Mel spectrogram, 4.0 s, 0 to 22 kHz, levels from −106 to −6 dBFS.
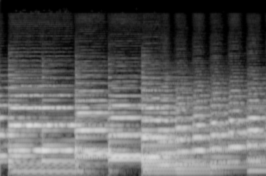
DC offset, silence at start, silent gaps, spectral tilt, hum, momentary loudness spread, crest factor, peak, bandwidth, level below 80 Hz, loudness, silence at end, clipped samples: under 0.1%; 0 s; none; -7 dB/octave; none; 5 LU; 14 dB; -10 dBFS; 8 kHz; -56 dBFS; -24 LUFS; 0 s; under 0.1%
